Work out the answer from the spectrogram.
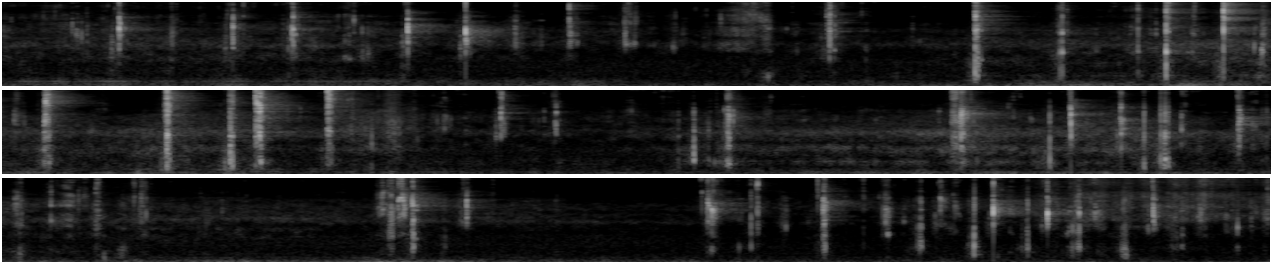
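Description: Close-miked chewing and mouth sounds of a person eating with her hands: many sharp, irregular smacks and crunchy clicks, a few of them much louder than the rest.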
